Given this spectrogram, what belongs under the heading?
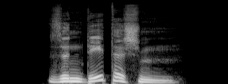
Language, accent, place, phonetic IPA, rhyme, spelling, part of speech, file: German, Germany, Berlin, [zʏnˈdeːtɪʃm̩], -eːtɪʃm̩, syndetischem, adjective, De-syndetischem.ogg
- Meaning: strong dative masculine/neuter singular of syndetisch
